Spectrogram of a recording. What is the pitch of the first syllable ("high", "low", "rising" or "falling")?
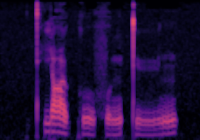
falling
